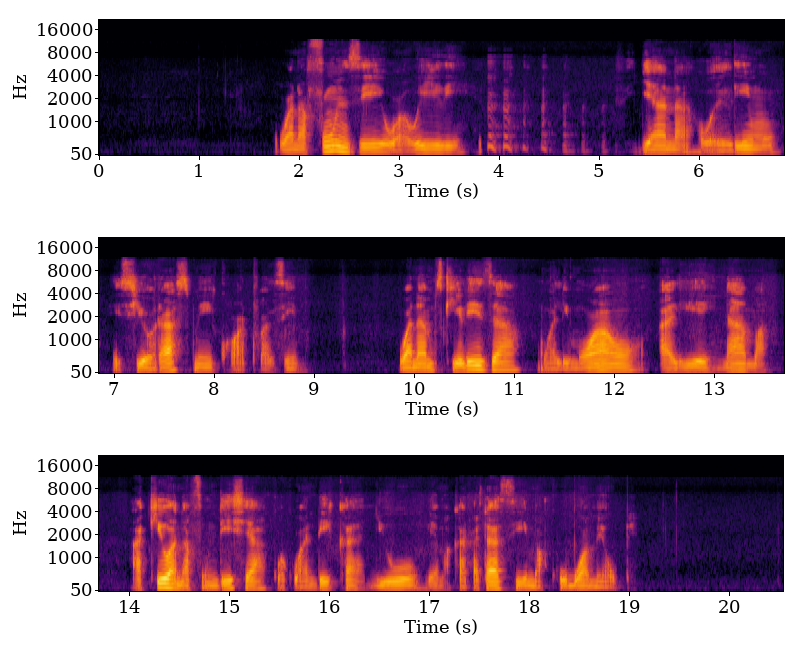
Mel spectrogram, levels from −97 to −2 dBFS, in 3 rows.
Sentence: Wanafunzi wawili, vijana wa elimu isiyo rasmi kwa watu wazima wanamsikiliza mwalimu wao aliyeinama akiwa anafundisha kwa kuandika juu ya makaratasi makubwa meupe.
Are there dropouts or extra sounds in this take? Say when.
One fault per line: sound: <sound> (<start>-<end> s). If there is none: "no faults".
sound: laugh (3.9-5.1 s)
